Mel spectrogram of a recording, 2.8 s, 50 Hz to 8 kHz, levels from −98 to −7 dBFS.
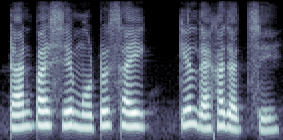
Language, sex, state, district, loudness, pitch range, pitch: Bengali, female, West Bengal, Cooch Behar, -15 LUFS, 230-275 Hz, 255 Hz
